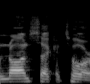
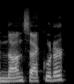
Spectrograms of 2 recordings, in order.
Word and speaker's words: non sequitur: actually said, is it non sequitur? So totally blew up your podcast. Sorry. Now I'm wondering. Is it a non sequitur? Non sequitur, that's how you say it, Non yeah.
